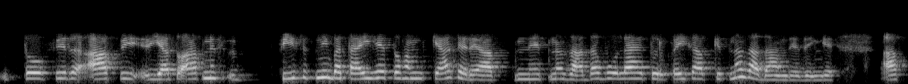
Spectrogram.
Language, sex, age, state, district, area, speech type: Urdu, female, 18-30, Uttar Pradesh, Lucknow, urban, conversation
